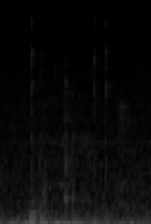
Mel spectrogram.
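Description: A few faint, separate clicks of a computer mouse, about four in two seconds.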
